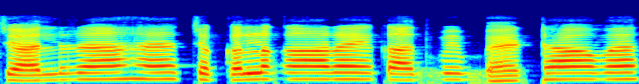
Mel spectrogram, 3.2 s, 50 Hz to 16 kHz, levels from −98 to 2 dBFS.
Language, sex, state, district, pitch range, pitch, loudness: Hindi, female, Delhi, New Delhi, 245-275 Hz, 270 Hz, -13 LUFS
